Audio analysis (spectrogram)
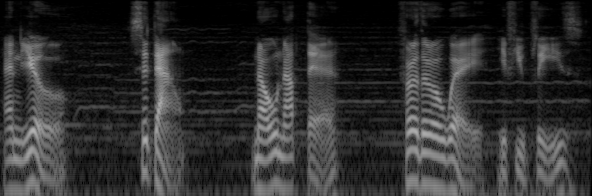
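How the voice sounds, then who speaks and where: A man's voice: medium pitch, sing-song, slow pace, vocal fry, bright, forceful tone, faint music behind, pitched above the performer's own voice, exaggerated voice. A man voicing a blustering, sardonic, authoritative castellan in a fantasy audiobook. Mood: commanding, scornful. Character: blustering, weary-wry male castellan of a fantasy city.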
